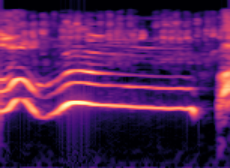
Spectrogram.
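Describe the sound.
A person imitates a wolf howling at the moon with a wavering, rising vocal howl. The howl levels into a long sustained tone, then breaks off into a short noisy burst.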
